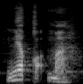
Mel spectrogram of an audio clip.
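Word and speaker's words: نقمة: Kemudian saya membacanya dengan niqmah. Ya, niqmah pakai qaf ya.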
